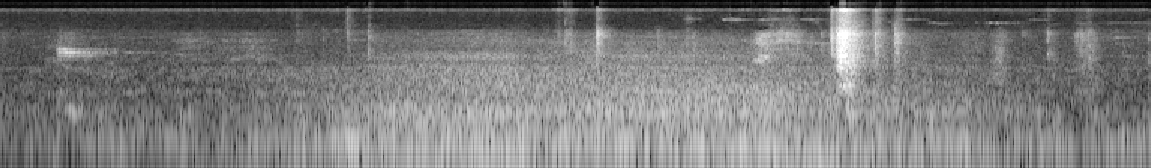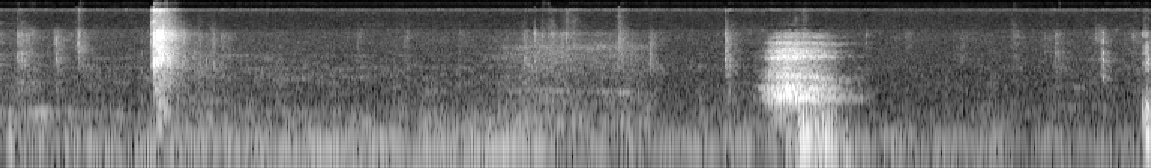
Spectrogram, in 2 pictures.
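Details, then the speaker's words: Female patient auscultated with stethoscope over the posterior chest during a forced deep inspiration and expiration; soft rushing breath noise; normal vesicular breath sounds. "le vamos a pedir a nuestra paciente que nos ayude realizando una inspiración y una expiración fuerte"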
